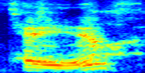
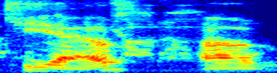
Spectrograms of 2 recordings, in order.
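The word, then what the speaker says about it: Kyiv: they centered around the city of cave. That's the Ukrainian pronunciation by the way that's favored today because of course Ukrainian is the dominant language in the country but it used to be called in English Kiev which is closer to the Russian pronunciation because Russia dominated much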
